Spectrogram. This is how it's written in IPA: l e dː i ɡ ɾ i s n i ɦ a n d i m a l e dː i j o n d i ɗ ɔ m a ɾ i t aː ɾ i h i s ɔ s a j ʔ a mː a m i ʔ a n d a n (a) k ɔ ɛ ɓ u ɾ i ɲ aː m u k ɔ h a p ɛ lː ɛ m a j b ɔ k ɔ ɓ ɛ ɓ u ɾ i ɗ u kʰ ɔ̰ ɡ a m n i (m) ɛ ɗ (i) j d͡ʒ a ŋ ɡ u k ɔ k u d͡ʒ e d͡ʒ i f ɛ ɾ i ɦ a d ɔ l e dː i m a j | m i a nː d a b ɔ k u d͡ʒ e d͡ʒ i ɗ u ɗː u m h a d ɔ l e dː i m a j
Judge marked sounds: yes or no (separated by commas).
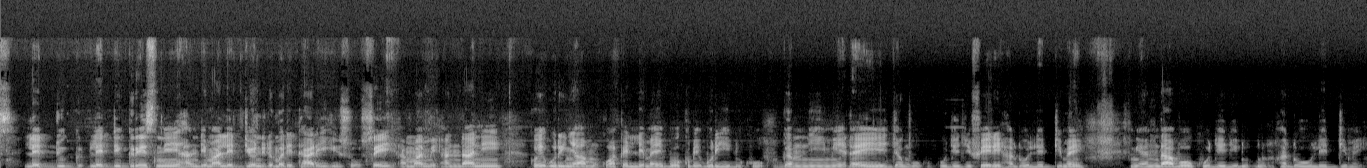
no, yes, no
